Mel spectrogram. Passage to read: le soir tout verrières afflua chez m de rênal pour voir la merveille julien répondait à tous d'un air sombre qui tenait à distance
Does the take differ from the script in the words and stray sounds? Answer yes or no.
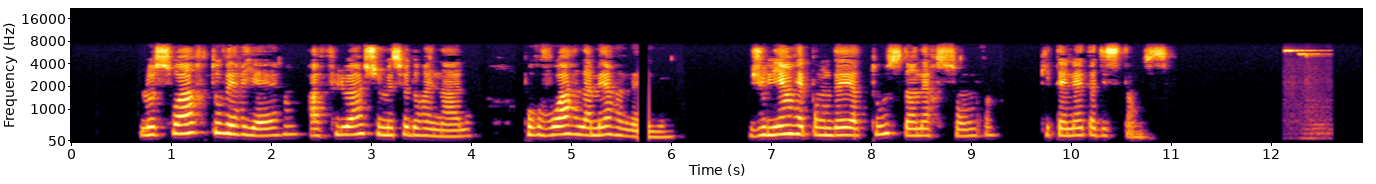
yes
